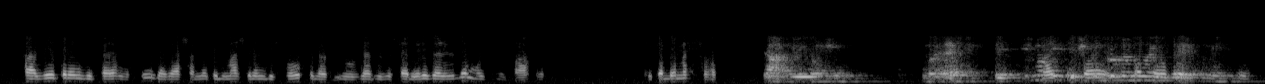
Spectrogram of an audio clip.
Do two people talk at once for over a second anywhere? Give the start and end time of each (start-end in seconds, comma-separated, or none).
10.4-11.9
